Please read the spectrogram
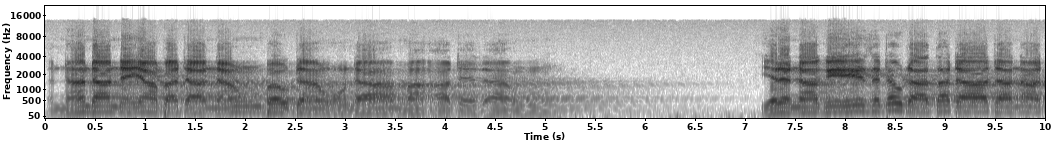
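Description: A single low voice chanting Pali verses of a Theravada Buddhist chant in two long phrases. The first fades out about halfway through, and the next begins after a short pause.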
